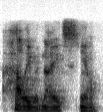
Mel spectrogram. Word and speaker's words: Holiwood Nights: And if you're not aware, Holiwood Nights, it sounds like Hollywood as in, movies Hollywood, although they don't spell it like that. They spell it like Holiday World.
